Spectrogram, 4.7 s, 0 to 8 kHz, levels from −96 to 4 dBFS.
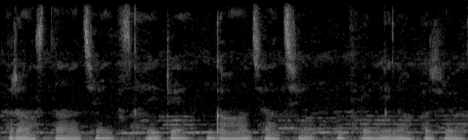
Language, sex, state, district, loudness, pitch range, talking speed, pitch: Bengali, male, West Bengal, North 24 Parganas, -45 LUFS, 110-115 Hz, 155 wpm, 115 Hz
